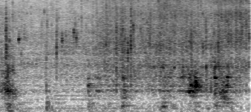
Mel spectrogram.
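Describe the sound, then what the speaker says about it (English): Chopped onions and the white part of spring onion frying in sunflower oil over high heat, a dense close sizzle with scattered crackles and occasional stirring scrapes, steady throughout and free of speech. "Now I'm going to add the onions and spring onion, just the white part. And continue to cook this on high heat."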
